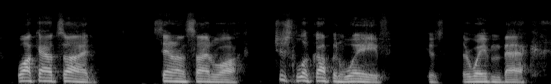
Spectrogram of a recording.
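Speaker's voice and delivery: ordinary talk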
